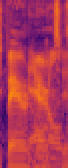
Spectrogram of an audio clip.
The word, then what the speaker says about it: Barinholtz: I think it's Barinholtz.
